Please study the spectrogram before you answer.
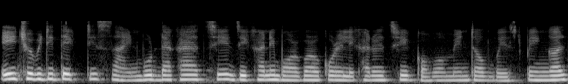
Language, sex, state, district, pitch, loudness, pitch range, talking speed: Bengali, female, West Bengal, North 24 Parganas, 210 Hz, -16 LUFS, 195-225 Hz, 190 wpm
